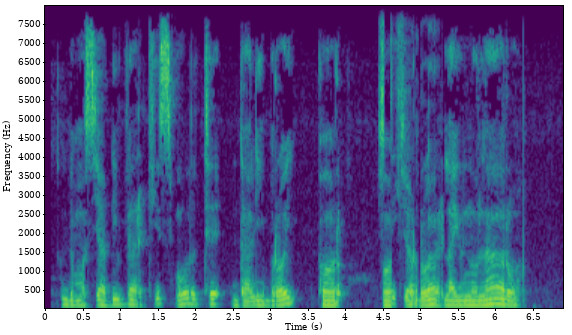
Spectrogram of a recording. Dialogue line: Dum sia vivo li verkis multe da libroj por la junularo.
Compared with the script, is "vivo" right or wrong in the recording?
wrong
